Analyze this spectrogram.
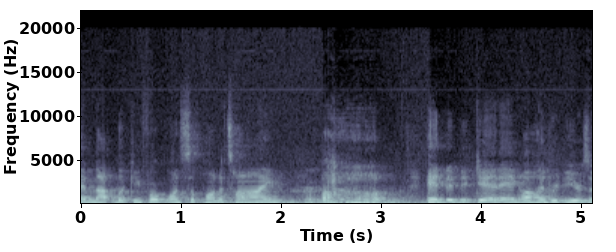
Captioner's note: laughs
